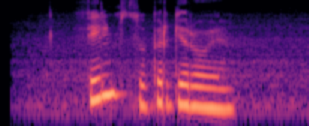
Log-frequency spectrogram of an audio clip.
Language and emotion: Russian, neutral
